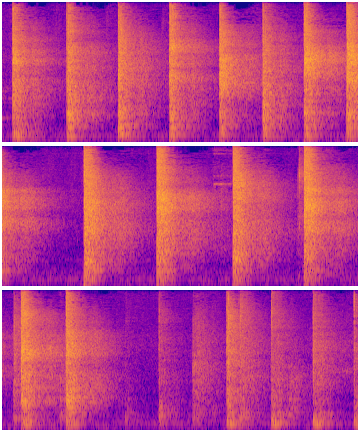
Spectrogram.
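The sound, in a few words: banging on a big ball of stromboli dough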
